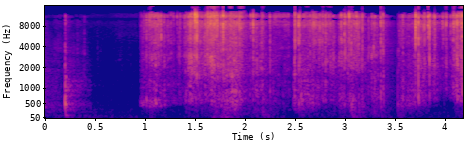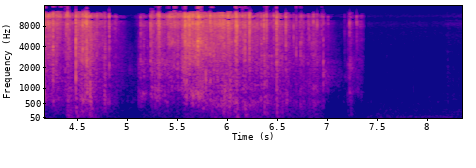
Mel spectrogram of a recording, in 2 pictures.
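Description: Tissue paper crinkles and rustles loudly.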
